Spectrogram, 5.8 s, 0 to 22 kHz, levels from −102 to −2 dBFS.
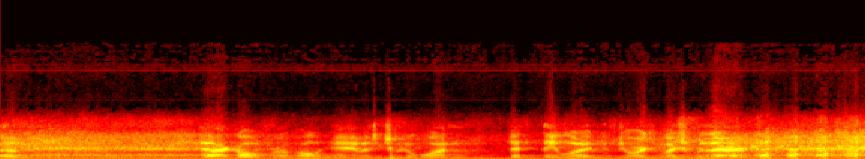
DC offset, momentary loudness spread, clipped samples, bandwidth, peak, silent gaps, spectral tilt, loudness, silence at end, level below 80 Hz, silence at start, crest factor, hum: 0.7%; 12 LU; under 0.1%; 15 kHz; -12 dBFS; none; -3.5 dB/octave; -29 LUFS; 0 s; -52 dBFS; 0 s; 18 dB; none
